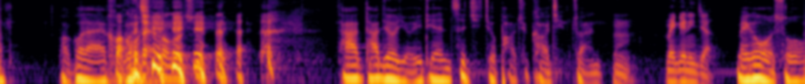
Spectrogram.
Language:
Chinese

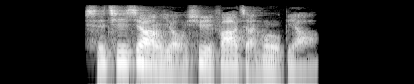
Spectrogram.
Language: Chinese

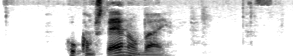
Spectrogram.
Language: Western Frisian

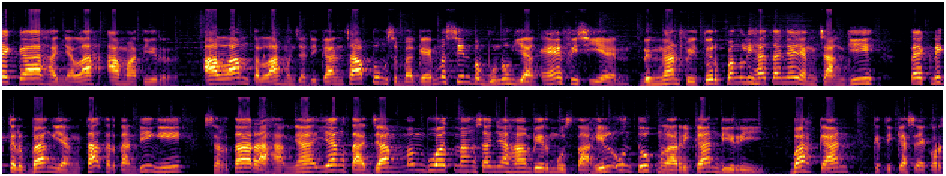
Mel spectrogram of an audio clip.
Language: Indonesian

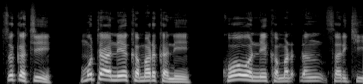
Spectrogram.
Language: Hausa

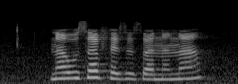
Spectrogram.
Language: Venda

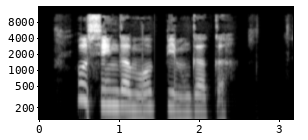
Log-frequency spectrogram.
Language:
Ghomala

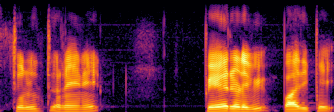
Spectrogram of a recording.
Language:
Tamil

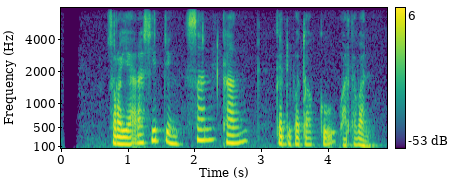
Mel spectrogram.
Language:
Sundanese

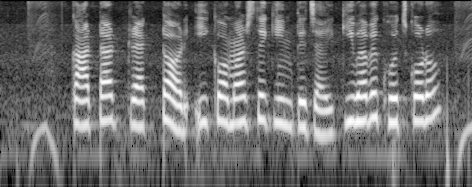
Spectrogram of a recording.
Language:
Bangla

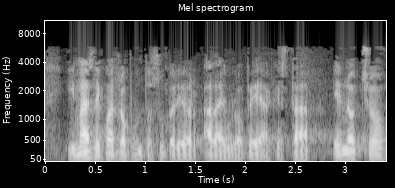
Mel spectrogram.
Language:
Spanish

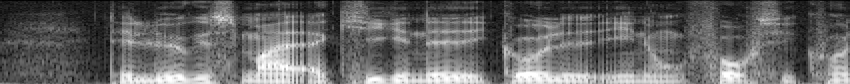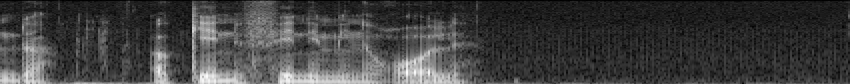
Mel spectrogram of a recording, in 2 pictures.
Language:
Danish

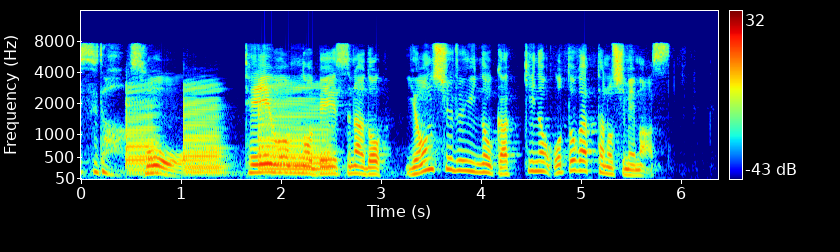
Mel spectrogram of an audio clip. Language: Japanese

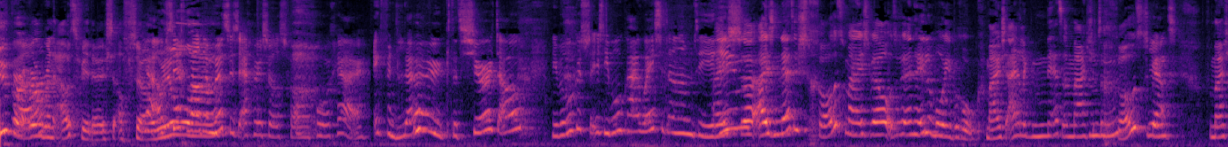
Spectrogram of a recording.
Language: Dutch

